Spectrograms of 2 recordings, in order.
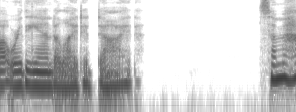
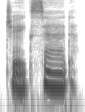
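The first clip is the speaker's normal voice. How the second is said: plain reading voice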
